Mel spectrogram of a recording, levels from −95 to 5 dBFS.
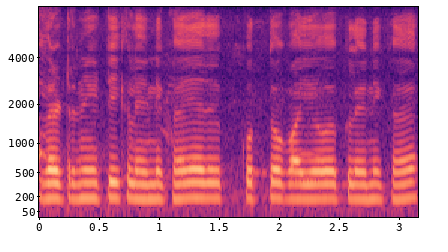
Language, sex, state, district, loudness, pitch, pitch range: Hindi, male, Haryana, Charkhi Dadri, -15 LUFS, 175 Hz, 175-180 Hz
